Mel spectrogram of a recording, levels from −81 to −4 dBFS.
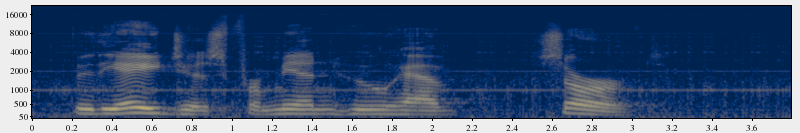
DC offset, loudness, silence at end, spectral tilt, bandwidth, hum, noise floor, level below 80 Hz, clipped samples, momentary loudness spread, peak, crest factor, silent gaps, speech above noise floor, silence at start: under 0.1%; -34 LUFS; 0 s; -4.5 dB/octave; 18 kHz; none; -56 dBFS; -66 dBFS; under 0.1%; 14 LU; -14 dBFS; 20 dB; none; 22 dB; 0 s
